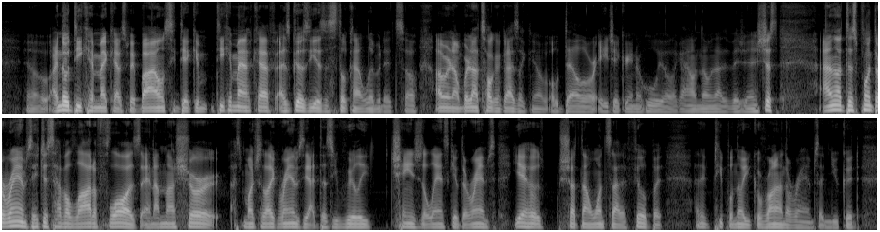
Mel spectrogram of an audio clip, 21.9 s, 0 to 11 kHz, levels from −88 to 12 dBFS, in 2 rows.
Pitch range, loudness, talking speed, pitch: 85-105 Hz, -27 LUFS, 290 wpm, 95 Hz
